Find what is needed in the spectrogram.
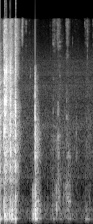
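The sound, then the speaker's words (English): Tarot cards are shuffled in a quick, dense riffle, followed by a sharp snap and a few softer, scattered taps of the deck. “So I'm going to pull three cards to begin with, the past, present, and future, and see what comes out.”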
